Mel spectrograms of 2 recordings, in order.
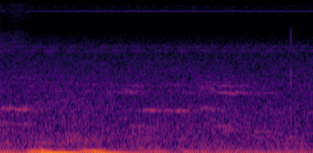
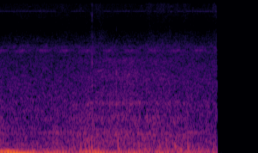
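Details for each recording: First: Skoda Rapid cranking in short bursts of starter rumble but not firing; no fuel reaching the fuel pipe and no current at ignition, fuses OK, wiring being checked. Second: Skoda Rapid after a no-start fix: no current or fuel reached the fuel pipe until the headlight switch was replaced; it now holds a steady, low, even idle with no knocks or misses, then shuts off.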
